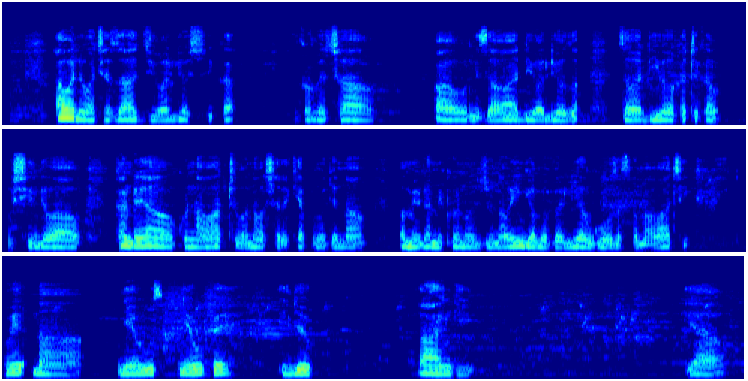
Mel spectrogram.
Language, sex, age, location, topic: Swahili, male, 18-24, Kisumu, government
